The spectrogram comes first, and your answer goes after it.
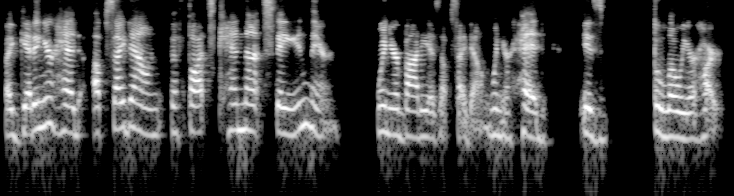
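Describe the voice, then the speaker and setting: A woman teaching an online mindfulness class, speaking calmly and drawing out key words slowly. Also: medium pitch, gravelly, husky, rough recording. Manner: calm, slows and stretches key words. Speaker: mindfulness coach.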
